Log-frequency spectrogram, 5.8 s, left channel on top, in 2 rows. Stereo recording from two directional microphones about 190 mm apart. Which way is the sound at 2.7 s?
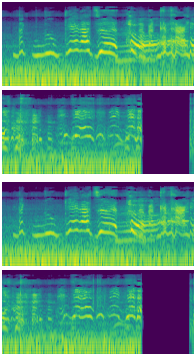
50° left (ahead or behind).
